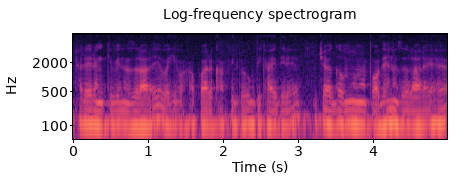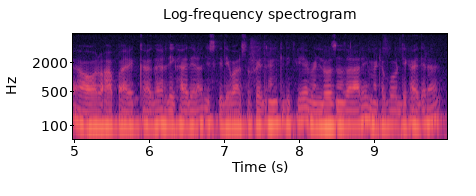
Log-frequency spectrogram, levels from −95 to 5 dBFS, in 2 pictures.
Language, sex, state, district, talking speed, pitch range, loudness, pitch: Hindi, male, Bihar, Lakhisarai, 325 wpm, 100-105 Hz, -34 LUFS, 100 Hz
